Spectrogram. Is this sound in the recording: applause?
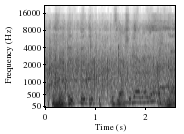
yes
